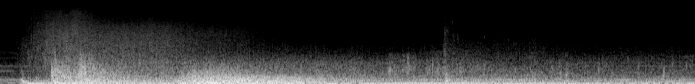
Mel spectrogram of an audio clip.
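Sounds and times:
rumbling underwater tremor shaking the ocean floor: 0:00.2 - 0:06.9.

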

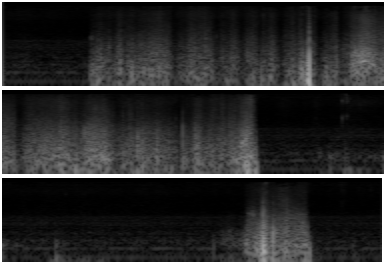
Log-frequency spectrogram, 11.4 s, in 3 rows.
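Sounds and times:
low steady hum: 0:00.0 - 0:11.4
scratchy ear cleaning rustling: 0:00.9 - 0:06.4, 0:09.9 - 0:10.8.

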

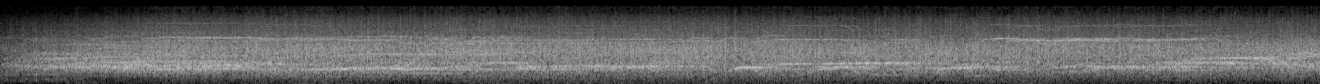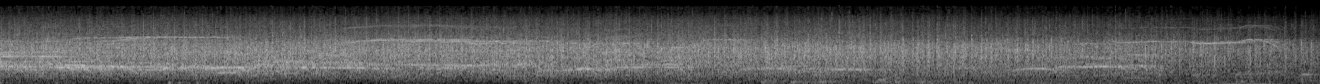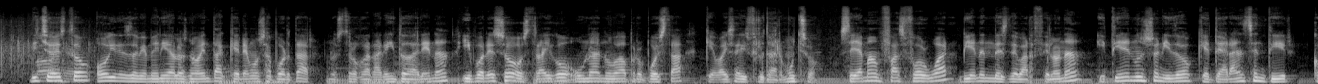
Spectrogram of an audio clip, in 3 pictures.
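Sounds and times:
applause: 0:00.0 - 0:27.8
speech: 0:26.7 - 0:39.5.

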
